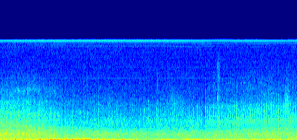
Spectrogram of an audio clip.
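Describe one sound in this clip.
A second old car engine rumbles as it drives up close.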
